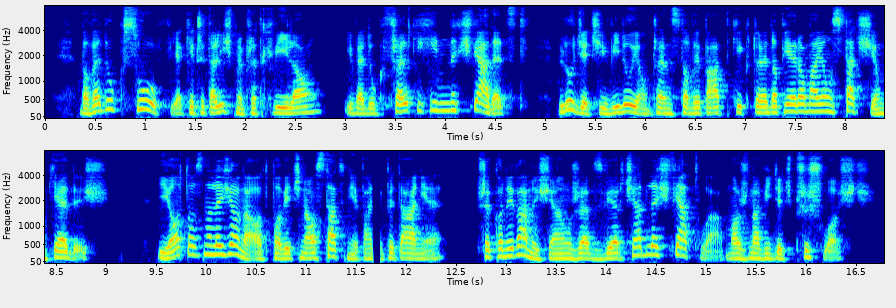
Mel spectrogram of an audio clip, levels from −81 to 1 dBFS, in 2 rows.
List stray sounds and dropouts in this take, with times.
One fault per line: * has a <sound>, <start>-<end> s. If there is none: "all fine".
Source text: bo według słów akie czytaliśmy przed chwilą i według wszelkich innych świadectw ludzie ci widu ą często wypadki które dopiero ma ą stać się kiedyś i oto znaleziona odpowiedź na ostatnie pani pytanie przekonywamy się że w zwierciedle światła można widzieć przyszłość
* has a dropout, 11.7-11.8 s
